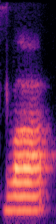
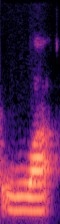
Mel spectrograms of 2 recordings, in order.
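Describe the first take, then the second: First: The consonant is a V with flat lips. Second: The consonant is a W with rounded lips. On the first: The speaker calls it right. "Like your lips are like flat, like this" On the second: The speaker calls it wrong. "It's not Va. You don't have to bring it together like this"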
